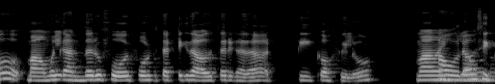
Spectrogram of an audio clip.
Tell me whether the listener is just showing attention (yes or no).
yes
